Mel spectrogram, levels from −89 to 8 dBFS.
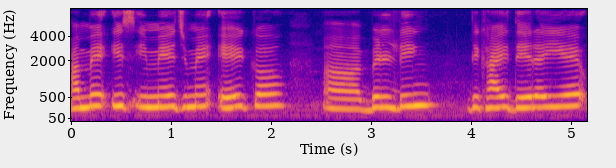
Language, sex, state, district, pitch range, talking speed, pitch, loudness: Hindi, female, Bihar, East Champaran, 250-290 Hz, 130 wpm, 265 Hz, -15 LUFS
